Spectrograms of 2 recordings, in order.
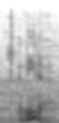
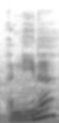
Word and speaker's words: Anina: a story actually um anita oh what anina i said it wrong anina anina there's no t there's no g my apologies oh it's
